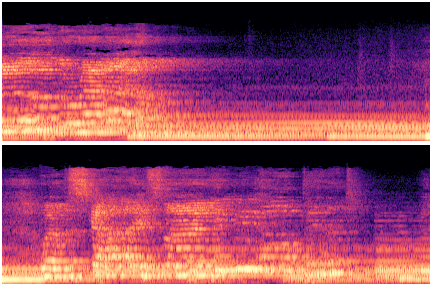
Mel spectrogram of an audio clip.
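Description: Male singer singing live into a microphone over instrumental backing, with a short break between phrases about halfway through.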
